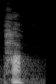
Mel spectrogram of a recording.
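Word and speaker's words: 貊: 예족과 맥족 또는 예맥이다라고 이야기를 하는데 이 맥이라고 한자의 본래 발음은 뭐냐면 박이었다는 겁니다. 박. 밝다 할 때의 박입니다.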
